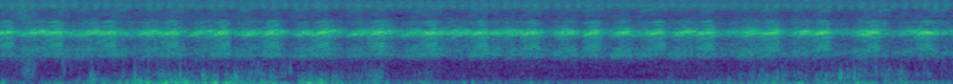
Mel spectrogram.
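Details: Frog chorus from the lotus ponds of Gwangokji in Siheung, Korea, along a stone wall path: many frogs trill in overlapping rapid pulses forming an unbroken rattling drone, while gusts of wind rumble low underneath.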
